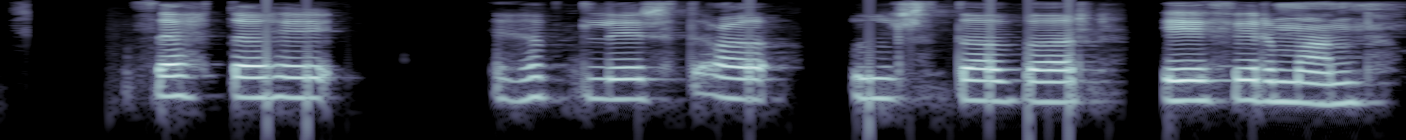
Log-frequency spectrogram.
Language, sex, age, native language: Icelandic, female, 50-59, Icelandic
